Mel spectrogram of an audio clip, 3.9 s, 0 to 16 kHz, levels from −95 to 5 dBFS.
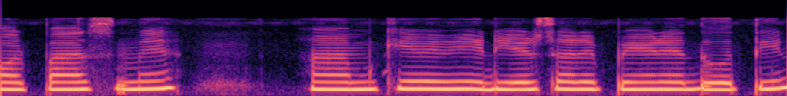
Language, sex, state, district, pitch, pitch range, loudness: Hindi, female, Bihar, Vaishali, 270 Hz, 270-280 Hz, -11 LUFS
